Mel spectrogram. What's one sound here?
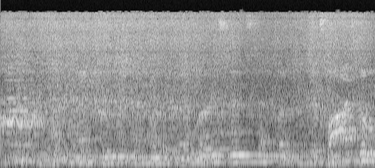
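A large crowd sings together in a big echoing hall.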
